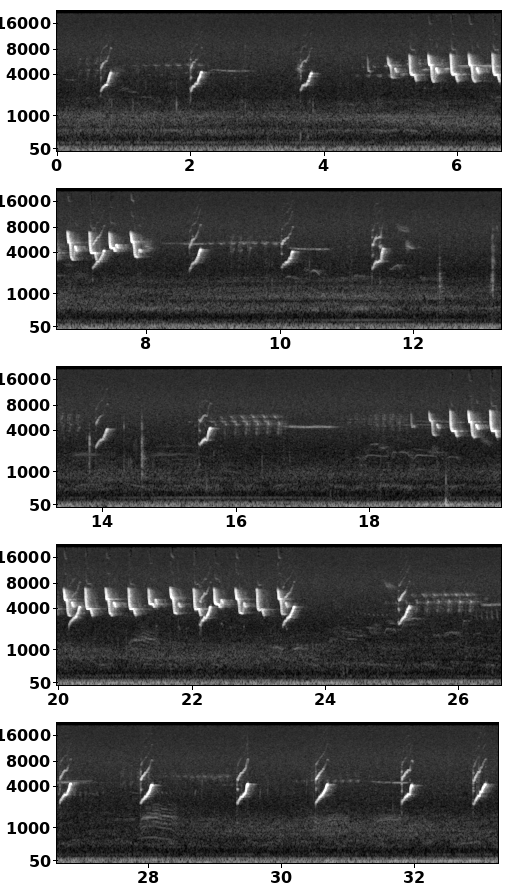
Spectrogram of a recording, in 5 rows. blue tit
0:05.0 0:08.0, 0:18.6 0:23.6, 0:30.5 0:30.9, 0:32.9 0:33.2

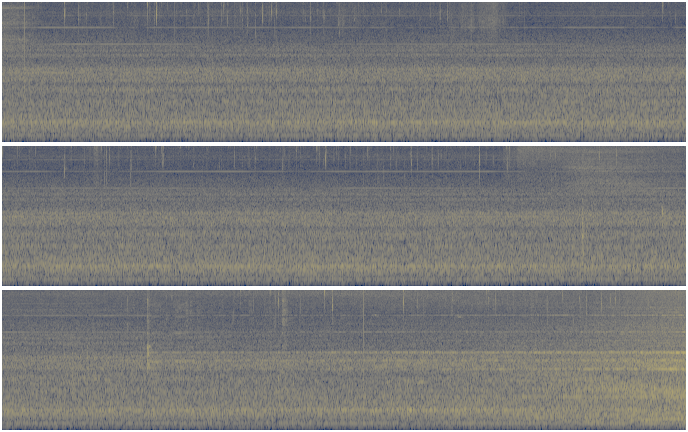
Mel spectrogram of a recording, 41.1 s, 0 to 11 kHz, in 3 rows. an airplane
0:18.6 0:41.0

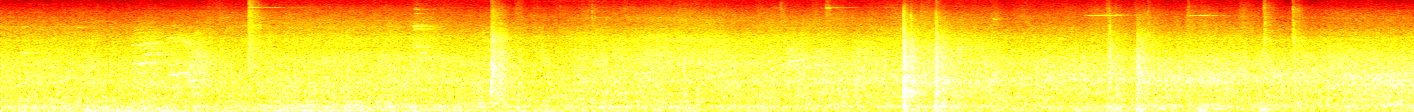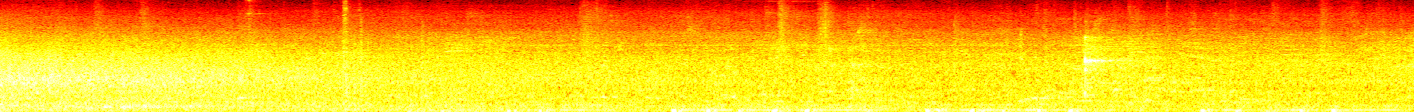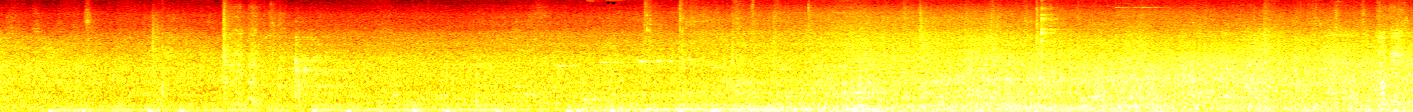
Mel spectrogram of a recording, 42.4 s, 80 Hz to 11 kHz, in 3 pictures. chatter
0:16.6 0:42.4

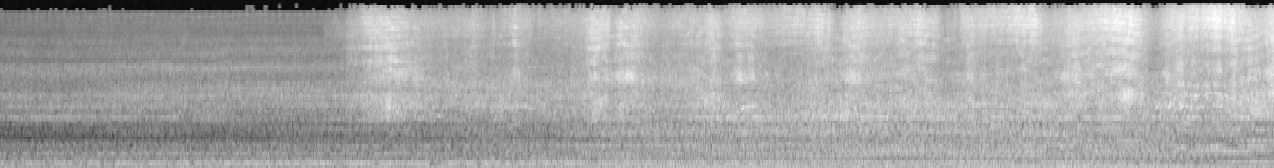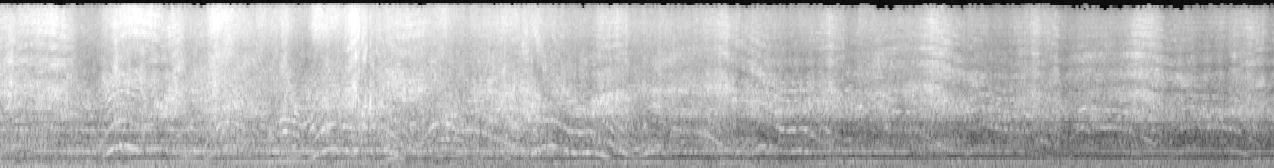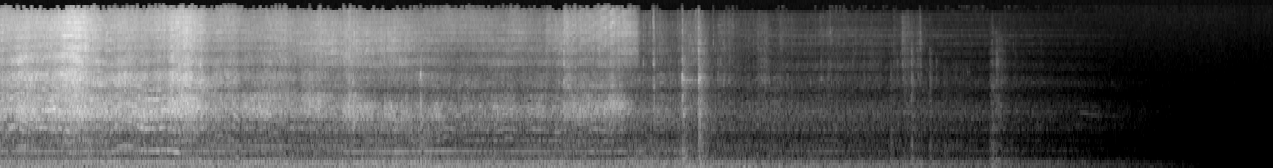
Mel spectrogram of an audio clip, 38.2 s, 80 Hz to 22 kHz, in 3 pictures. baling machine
0:03.3 0:28.9

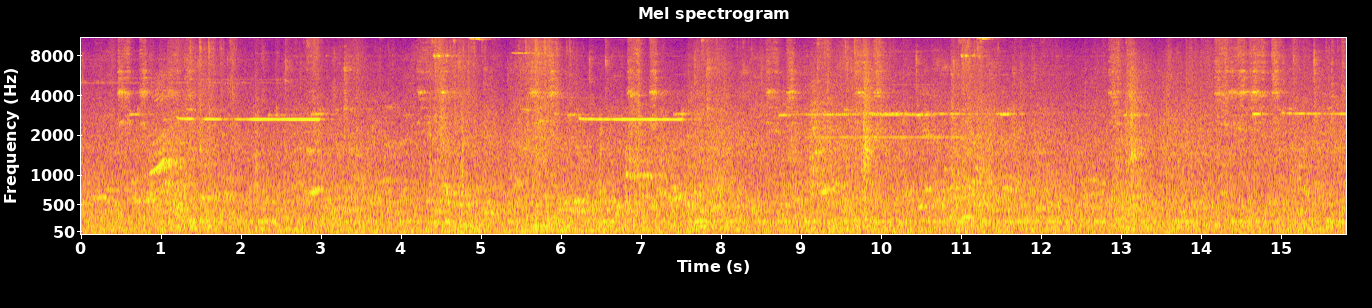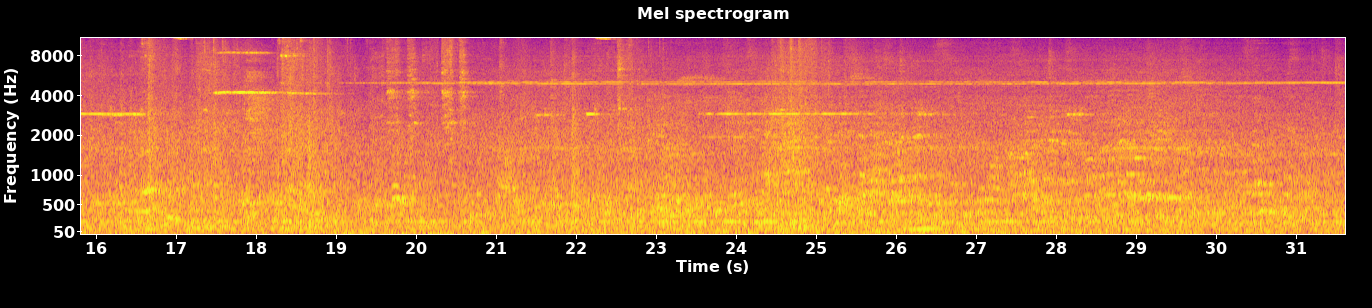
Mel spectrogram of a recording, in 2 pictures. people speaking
0:22.7 0:31.3

